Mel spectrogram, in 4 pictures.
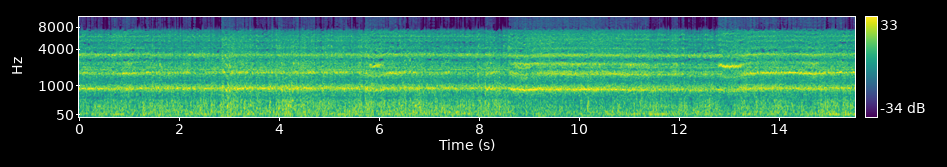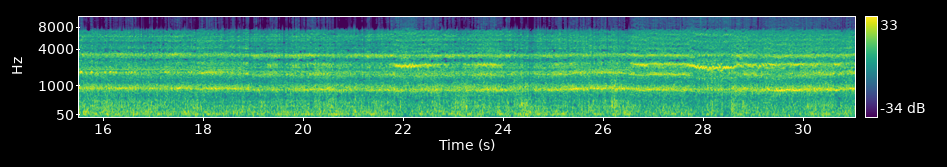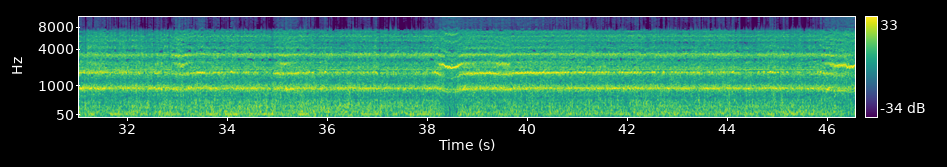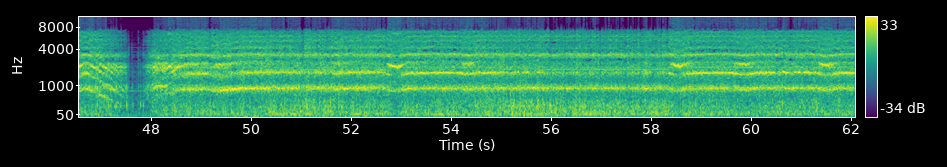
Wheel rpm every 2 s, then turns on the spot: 230, 240, 230, 230, 220, 220, 210, 230, 230, 230, 210, 210, 210, 220, 210, 220, 230, 230, 240, 230, 230, 230, 230, 130, 170, 230, 230, 230, 230, 230, 230.
none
